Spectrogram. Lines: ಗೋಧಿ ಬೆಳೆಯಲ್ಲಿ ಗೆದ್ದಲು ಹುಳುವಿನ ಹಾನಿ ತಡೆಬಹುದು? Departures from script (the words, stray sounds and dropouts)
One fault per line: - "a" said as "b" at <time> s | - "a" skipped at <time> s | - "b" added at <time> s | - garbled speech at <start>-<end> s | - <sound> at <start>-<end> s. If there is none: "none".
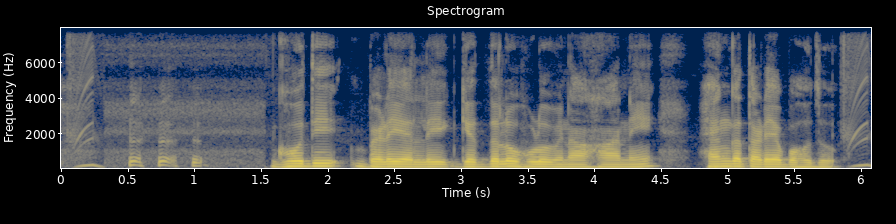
- laugh at 0.5-1.1 s
- "ಹೆಂಗ" added at 4.8 s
